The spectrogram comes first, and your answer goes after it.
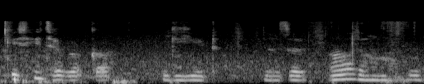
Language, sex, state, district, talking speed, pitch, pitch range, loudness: Hindi, female, Chandigarh, Chandigarh, 115 wpm, 205 Hz, 195-215 Hz, -23 LUFS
